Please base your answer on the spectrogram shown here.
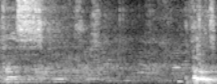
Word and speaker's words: Prescott: It's apparently pronounced Prescuit. I thought it was Prescott, but listen, I'm just I'm taking it from the locals.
